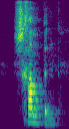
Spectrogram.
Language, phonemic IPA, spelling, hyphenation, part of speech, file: Dutch, /ˈsxɑm.pə(n)/, schampen, scham‧pen, verb, Nl-schampen.ogg
- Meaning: to graze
